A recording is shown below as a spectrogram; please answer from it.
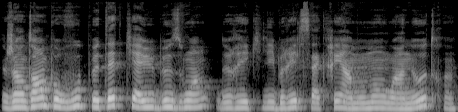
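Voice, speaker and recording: A woman's voice: medium pitch, fairly even intonation, fairly quick, dark tone. A woman giving a casual, chatty tarot card reading, thinking aloud with fillers and little laughs. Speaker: tarot reader.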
